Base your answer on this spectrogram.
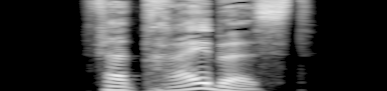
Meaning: second-person singular subjunctive I of vertreiben
- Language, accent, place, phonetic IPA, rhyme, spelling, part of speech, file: German, Germany, Berlin, [fɛɐ̯ˈtʁaɪ̯bəst], -aɪ̯bəst, vertreibest, verb, De-vertreibest.ogg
